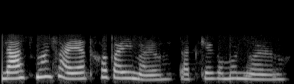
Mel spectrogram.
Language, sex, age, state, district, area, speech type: Assamese, female, 18-30, Assam, Sonitpur, urban, conversation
